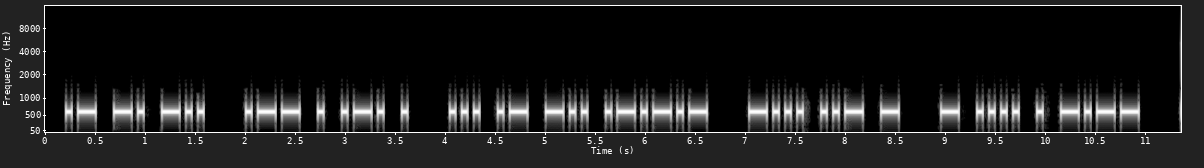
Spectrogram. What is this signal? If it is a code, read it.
Morse code, heard as a keyed tone, about 20 wpm, 600 Hz. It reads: AND WERE SAD. BUT THEY
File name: the old man and the sea / the old man and the sea part 1 20wpm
